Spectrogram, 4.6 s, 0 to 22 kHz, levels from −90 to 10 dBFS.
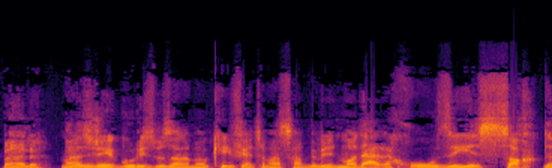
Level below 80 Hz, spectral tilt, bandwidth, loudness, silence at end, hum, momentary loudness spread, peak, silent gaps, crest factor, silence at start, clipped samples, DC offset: -56 dBFS; -5 dB/octave; 13 kHz; -15 LUFS; 0 s; none; 5 LU; 0 dBFS; none; 16 dB; 0 s; under 0.1%; under 0.1%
